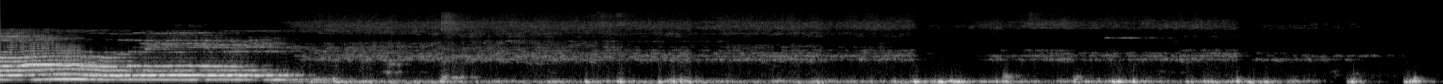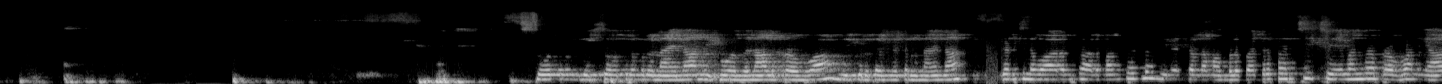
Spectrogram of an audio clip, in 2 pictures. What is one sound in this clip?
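A woman sings loudly into a microphone, heard through an online call.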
